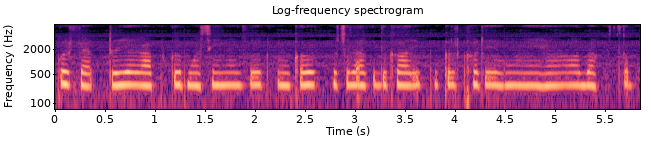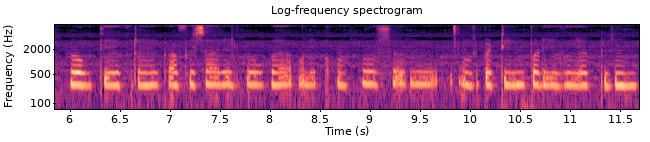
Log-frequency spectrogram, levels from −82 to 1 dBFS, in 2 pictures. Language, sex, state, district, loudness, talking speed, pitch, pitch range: Hindi, female, Bihar, Madhepura, -17 LUFS, 210 wpm, 275 Hz, 270-280 Hz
